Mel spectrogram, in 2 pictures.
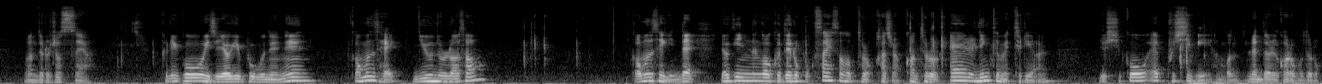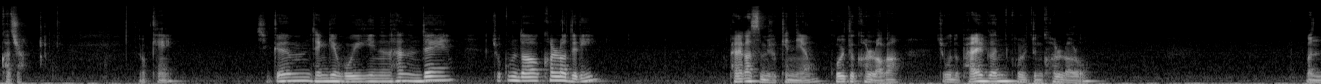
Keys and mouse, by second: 0.8 shift+middle click, 1.3 ctrl+middle click, 4.9 middle click, 12.1 F12.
